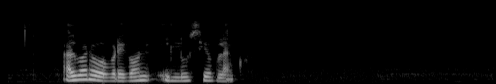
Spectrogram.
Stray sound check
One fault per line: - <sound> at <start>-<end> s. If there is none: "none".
none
